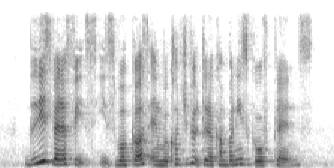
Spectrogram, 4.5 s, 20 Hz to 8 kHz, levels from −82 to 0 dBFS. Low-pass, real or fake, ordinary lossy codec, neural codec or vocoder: 7.2 kHz; real; AAC, 48 kbps; none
